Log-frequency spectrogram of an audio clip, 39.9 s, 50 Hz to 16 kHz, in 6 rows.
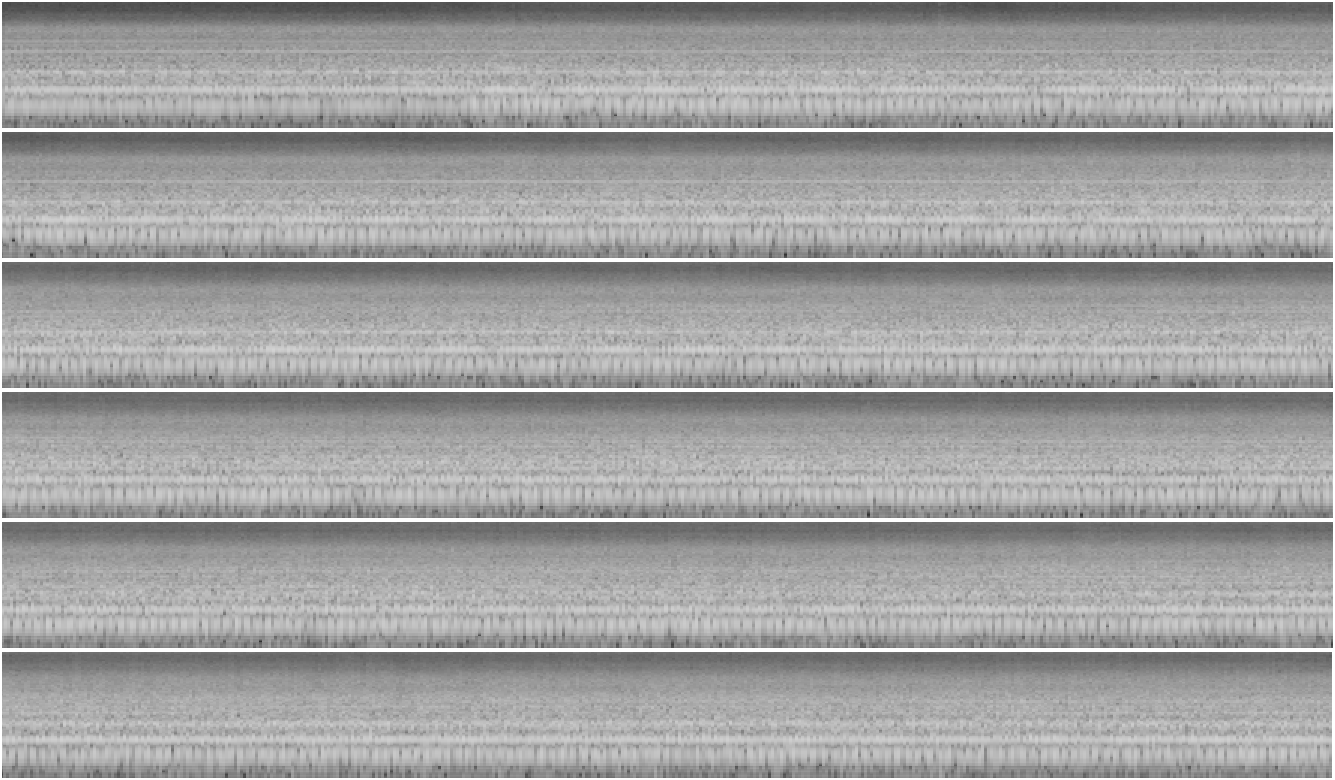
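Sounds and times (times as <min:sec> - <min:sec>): lathe machine drone: 0:00.0 - 0:39.9.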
